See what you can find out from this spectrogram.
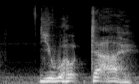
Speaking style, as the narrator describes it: sobbed Alex, looking around him in horror

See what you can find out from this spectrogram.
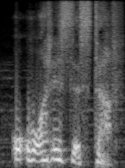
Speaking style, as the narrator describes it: he croaked

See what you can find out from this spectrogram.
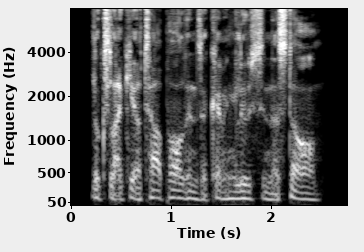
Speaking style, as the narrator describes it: grunted the man

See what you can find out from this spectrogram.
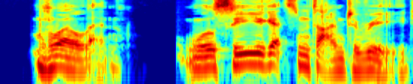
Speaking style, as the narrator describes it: she laughed

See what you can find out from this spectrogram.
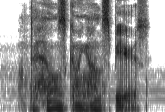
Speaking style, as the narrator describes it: he whispered to himself in disbelief

